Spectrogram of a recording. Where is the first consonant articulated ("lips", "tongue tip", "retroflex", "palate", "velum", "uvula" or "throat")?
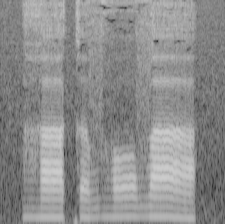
throat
